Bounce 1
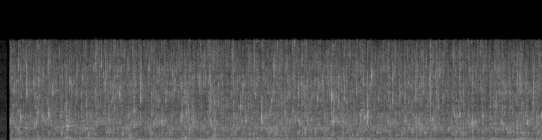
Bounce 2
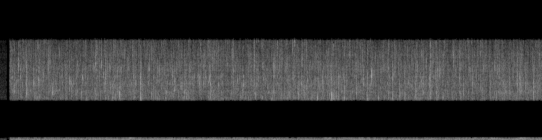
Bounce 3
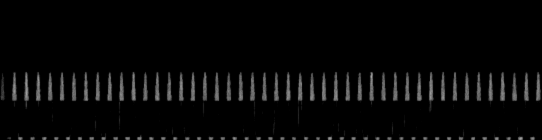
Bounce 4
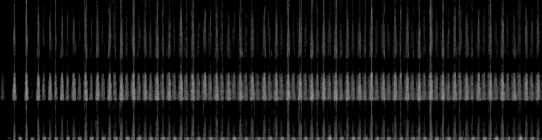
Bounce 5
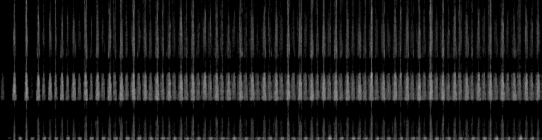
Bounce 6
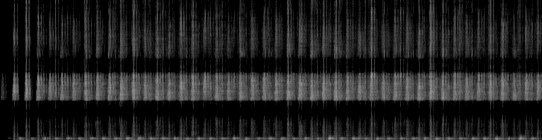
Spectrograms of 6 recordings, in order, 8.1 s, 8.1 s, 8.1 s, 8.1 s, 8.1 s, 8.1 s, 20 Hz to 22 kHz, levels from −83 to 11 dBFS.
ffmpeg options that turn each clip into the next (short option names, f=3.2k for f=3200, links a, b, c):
-af "afftfilt=real='re*(1-between(b*sr/4096,360,6400))':imag='im*(1-between(b*sr/4096,360,6400))':win_size=4096:overlap=0.75"
-af "highshelf=f=12k:g=-3.5,acontrast=84,afftfilt=real='re*between(b*sr/1024,330*pow(7500/330,0.5+0.5*sin(2*PI*5.6*pts/sr))/1.41,330*pow(7500/330,0.5+0.5*sin(2*PI*5.6*pts/sr))*1.41)':imag='im*between(b*sr/1024,330*pow(7500/330,0.5+0.5*sin(2*PI*5.6*pts/sr))/1.41,330*pow(7500/330,0.5+0.5*sin(2*PI*5.6*pts/sr))*1.41)':win_size=1024:overlap=0.75"
-af "dynaudnorm=f=300:g=7:m=5dB,aeval=exprs='(tanh(5.01*val(0)+0.45)-tanh(0.45))/5.01':c=same,aecho=1:1:438|876|1314|1752|2190|2628:0.224|0.128|0.0727|0.0415|0.0236|0.0135"
-af "aexciter=amount=1.3:drive=1.2:freq=2.5k,volume=-3.5dB"
-filter_complex "[0:a]asplit=2[a][b];[b]adelay=43,volume=-11dB[c];[a][c]amix=inputs=2:normalize=0"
